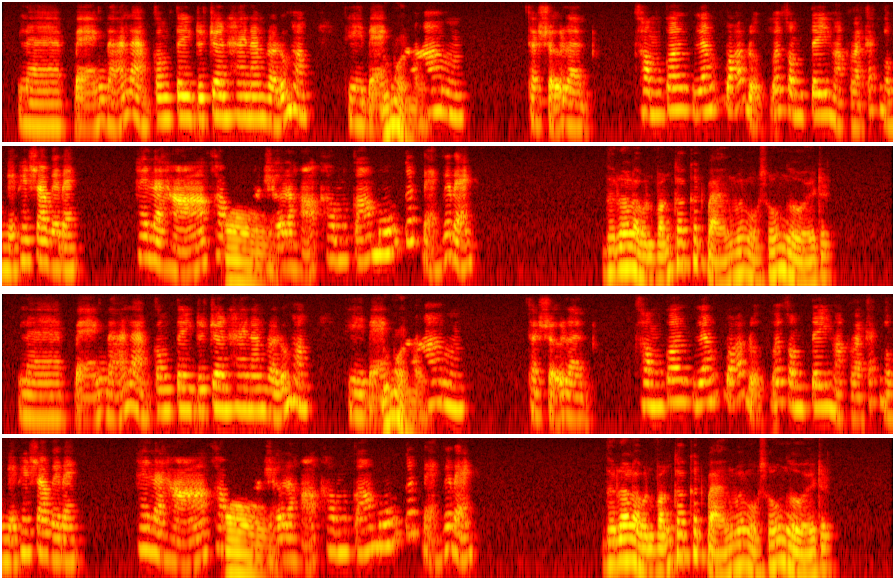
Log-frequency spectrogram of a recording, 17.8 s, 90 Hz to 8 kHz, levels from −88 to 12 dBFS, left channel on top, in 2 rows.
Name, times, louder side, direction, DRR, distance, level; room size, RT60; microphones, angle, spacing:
voice 1, 0.2-3.1 3.5-4.6 5.3-5.9 6.3-9.7 10.3-11.2 11.5-13.6, left 3 dB, 60° left, 1.2 m, -21 dB
voice 2, 3.8-4.3 11.1-11.7 14.9-17.2, right 2 dB, 10° right, 0.4 m, -19 dB
2.5 x 2.3 x 2.5 m
head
